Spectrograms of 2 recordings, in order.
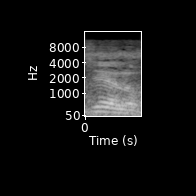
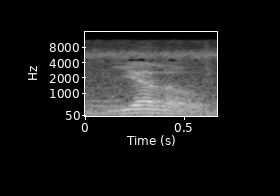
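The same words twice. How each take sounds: First: The word begins with a 'j' sound, like jello. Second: The word begins with a clear 'y' sound. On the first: The speaker calls it wrong. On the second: The speaker calls it right.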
